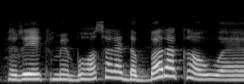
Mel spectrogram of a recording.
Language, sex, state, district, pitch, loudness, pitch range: Hindi, female, Jharkhand, Garhwa, 235 Hz, -15 LUFS, 220-270 Hz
